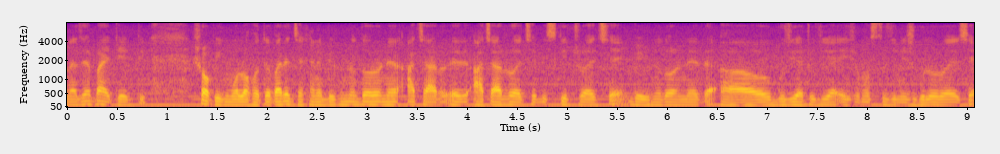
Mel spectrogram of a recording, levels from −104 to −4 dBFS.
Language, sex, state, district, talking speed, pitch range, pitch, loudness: Bengali, male, Tripura, West Tripura, 165 wpm, 100-105 Hz, 100 Hz, -20 LUFS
